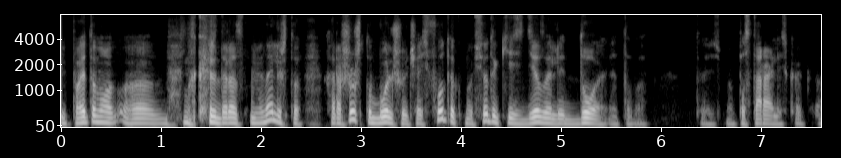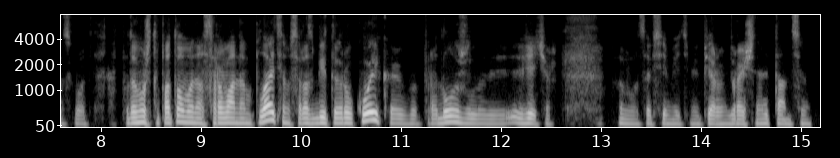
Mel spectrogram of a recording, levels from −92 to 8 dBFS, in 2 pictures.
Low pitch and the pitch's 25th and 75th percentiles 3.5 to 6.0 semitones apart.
Yes: low, 120 Hz; average, 4.0 semitones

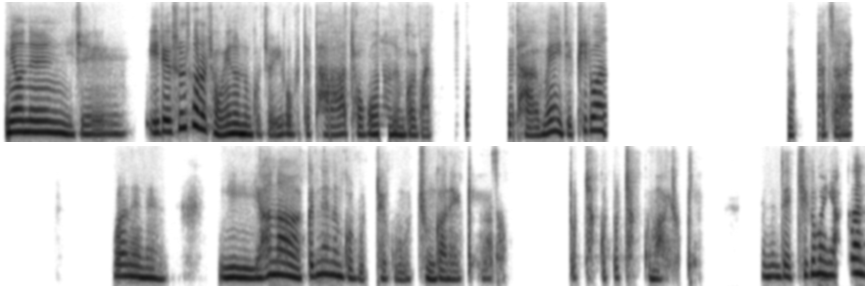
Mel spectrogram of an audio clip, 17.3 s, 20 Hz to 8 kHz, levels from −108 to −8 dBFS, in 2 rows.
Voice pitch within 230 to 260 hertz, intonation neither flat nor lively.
No: high, 210 Hz; average, 4.4 semitones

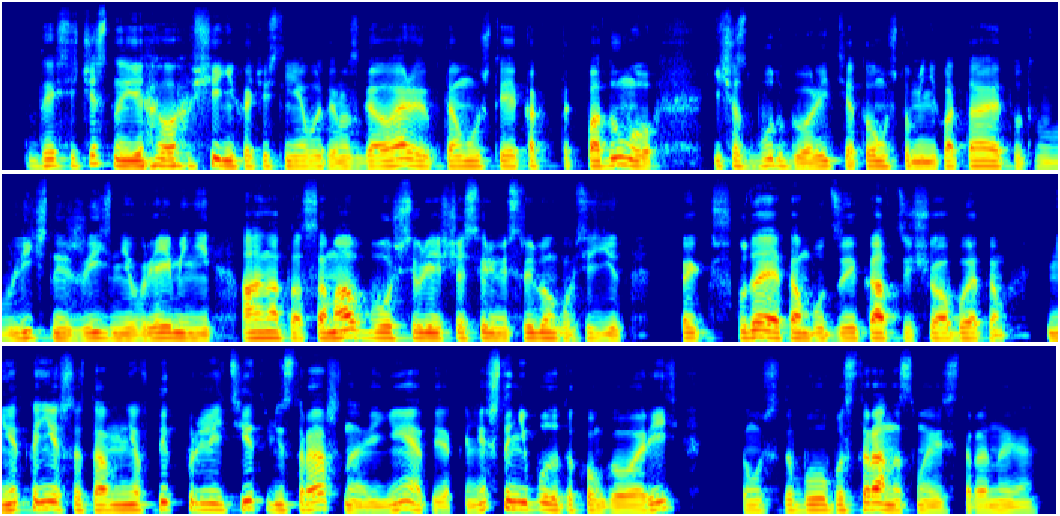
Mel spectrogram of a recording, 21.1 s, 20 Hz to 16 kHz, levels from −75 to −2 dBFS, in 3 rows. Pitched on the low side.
Yes: low, 120 Hz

